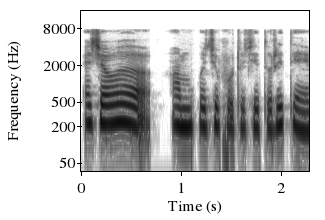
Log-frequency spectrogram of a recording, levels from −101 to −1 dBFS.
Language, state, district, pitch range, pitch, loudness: Idu Mishmi, Arunachal Pradesh, Lower Dibang Valley, 195-225 Hz, 205 Hz, -15 LUFS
